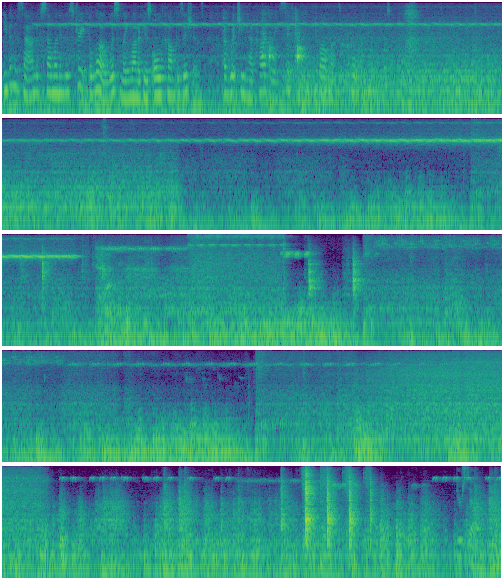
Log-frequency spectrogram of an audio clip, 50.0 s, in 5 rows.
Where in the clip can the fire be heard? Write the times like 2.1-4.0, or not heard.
not heard.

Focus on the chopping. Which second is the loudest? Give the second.
46 s.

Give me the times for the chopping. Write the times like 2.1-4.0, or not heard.
4.3-6.3, 19.9-20.9, 21.6-22.1, 26.1-27.2, 45.5-47.5.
